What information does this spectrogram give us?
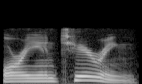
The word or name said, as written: orienteering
